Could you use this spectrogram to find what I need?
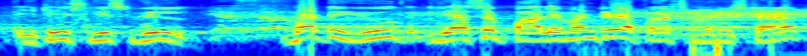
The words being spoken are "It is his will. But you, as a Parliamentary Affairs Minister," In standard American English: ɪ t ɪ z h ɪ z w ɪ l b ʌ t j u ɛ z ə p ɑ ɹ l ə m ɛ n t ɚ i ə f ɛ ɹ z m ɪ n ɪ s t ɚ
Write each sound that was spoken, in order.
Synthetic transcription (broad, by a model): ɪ t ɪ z h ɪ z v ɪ l b ʌ t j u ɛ s ə p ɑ ɹ l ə m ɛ n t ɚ i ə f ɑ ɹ s m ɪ n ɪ s t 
